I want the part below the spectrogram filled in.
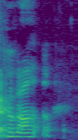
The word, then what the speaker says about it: Carvalho: Is there an L in there? – Yeah, there is an L in there. Okay. Ali'i, I think, is how you pronounce her first name. – Yeah, her last name. Isn't there... Is it there an L in her last name? – Yeah, there is. Carvalho. Yeah, I think it's Portuguese.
